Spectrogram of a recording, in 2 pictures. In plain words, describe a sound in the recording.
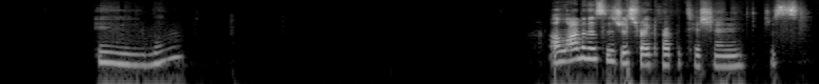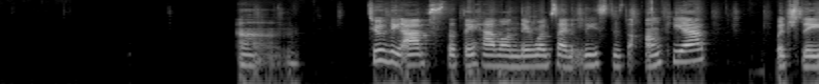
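A young woman speaks calmly and clearly into a close microphone, pausing between phrases.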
